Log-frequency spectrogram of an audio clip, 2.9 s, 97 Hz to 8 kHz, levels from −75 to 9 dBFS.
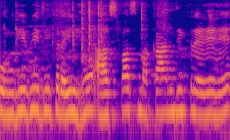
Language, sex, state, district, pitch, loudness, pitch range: Hindi, female, Chhattisgarh, Rajnandgaon, 230 Hz, -17 LUFS, 215-240 Hz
